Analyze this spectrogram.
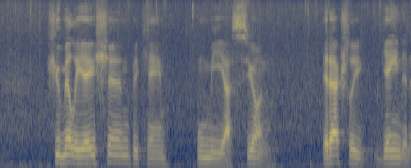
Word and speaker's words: humillación: Now, two L's in Spanish are going to sound like a Y. In some areas, they may pronounce it more like a soft J, like yo or Joe, but it doesn't have an L sound anymore.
